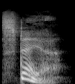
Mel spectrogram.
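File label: "stayer", British English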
